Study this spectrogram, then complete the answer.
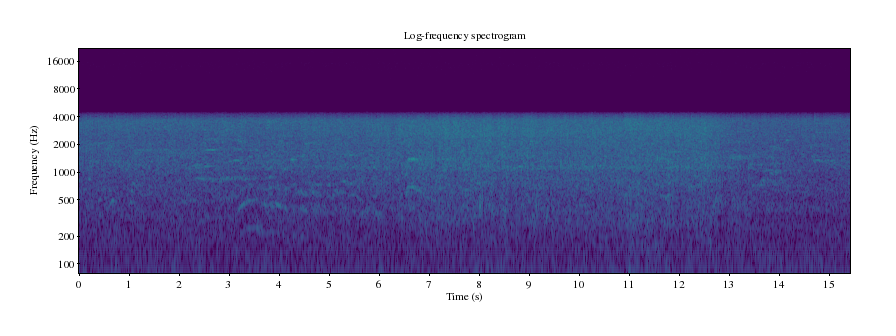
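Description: Water rushes steadily down a slide close by.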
